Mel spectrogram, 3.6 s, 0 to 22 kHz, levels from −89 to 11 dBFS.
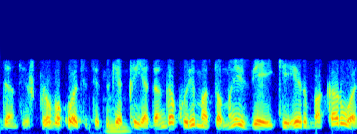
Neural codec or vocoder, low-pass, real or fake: none; 3.6 kHz; real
